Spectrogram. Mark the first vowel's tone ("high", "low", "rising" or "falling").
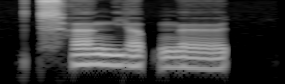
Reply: high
